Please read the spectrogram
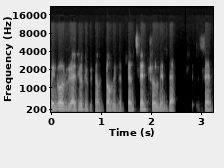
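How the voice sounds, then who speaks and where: The man's fairly low voice moves at a very fast pace with fairly even intonation, in a dry sound with no echo and a quiet background. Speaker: seminar organizer and moderator. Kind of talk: academic seminar discussion. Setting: video call. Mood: thoughtful, conversational. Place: home room. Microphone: video call.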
